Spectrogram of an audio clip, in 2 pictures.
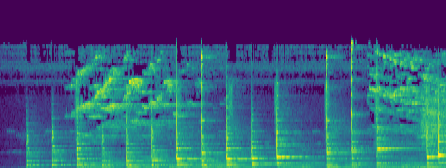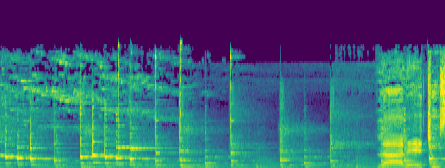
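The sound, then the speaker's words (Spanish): A gentle, chiming lullaby melody, a children's song about an owl for relaxing and sleeping, plays alone, soft bell-like notes stepping along at a calm, steady pace, with fuller chords swelling slightly toward the end and no voices. “Antes de despedirnos, les vamos a enseñar una linda canción para relajarnos y dormir bien.”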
